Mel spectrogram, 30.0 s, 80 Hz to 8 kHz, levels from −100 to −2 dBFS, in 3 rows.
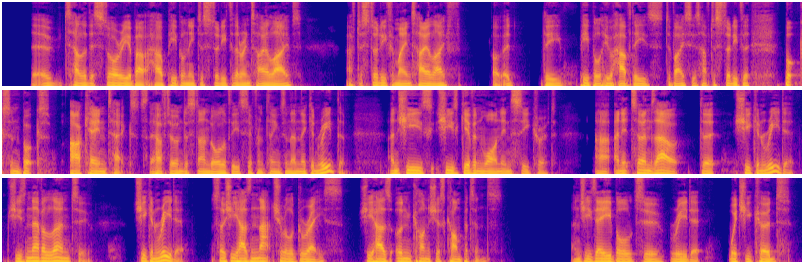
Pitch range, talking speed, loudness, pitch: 85-100 Hz, 195 wpm, -19 LUFS, 90 Hz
